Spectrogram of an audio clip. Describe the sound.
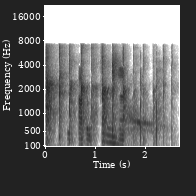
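A few people clap in quick, uneven bursts of sharp slaps for a Parkrun Cup runner's new personal best, with voices cheering and talking over the applause throughout. The clapping fades slightly toward the end.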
